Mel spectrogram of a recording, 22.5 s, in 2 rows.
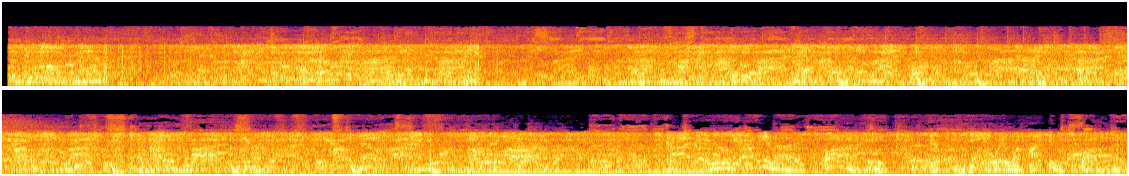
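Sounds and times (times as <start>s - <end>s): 
music: 0.0s - 22.4s.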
